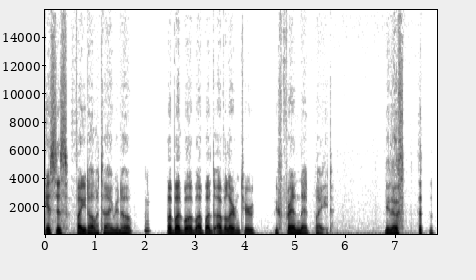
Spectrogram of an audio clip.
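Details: Adult man who stutters, saying it escalates when he wants to be fluent; audible word repetitions; stuttering.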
